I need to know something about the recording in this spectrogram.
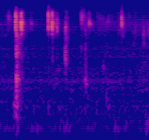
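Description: A handful of faint, sharp clicks from a computer mouse and keyboard, used to select files on a computer, the first one the loudest.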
